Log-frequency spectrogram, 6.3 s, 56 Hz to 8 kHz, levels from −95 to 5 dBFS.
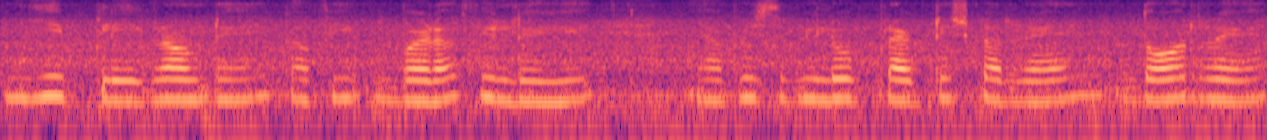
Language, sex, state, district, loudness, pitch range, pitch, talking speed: Hindi, female, Bihar, Muzaffarpur, -19 LUFS, 235-255 Hz, 245 Hz, 190 wpm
